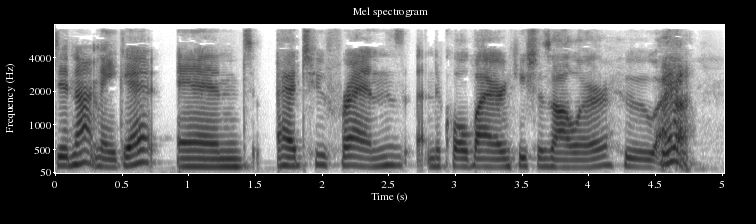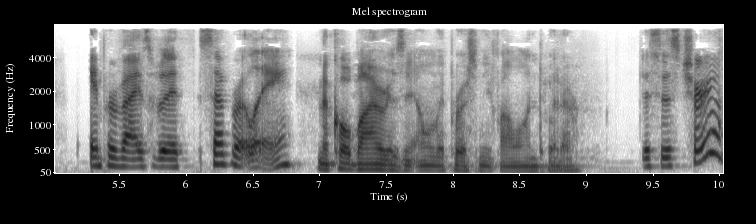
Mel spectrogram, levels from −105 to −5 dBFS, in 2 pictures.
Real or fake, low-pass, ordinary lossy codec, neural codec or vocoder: fake; 7.2 kHz; MP3, 48 kbps; codec, 16 kHz, 4 kbps, X-Codec, HuBERT features, trained on general audio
